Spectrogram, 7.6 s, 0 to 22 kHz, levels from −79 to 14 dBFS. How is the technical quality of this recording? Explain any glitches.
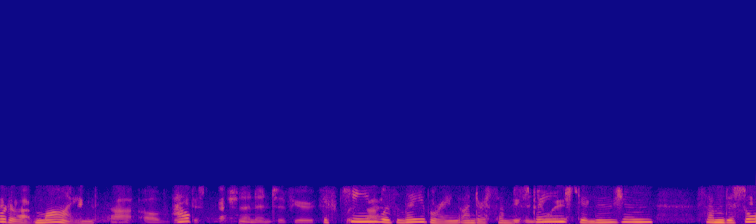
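Technical quality is poor: narrowband headset coding throughout, repeated level drops, and two faint echoes.

Bluetooth CVSD headset codec, throughout: the link encodes one bit per sample, up or down, with an adaptive step, which fits a 64 kHz CVSD stream. Nothing above 3.8 kHz survives, the band sits roughly 200 Hz to 3.5 kHz, and s sounds turn scratchy over a granular hiss.

Speech suppressed in double talk, at 0.00–1.16, 2.04–2.31, 3.63–4.64, 4.93–6.41, 6.85–6.89 and 7.47–7.56 s: an echo canceller likely mistook overlapping talk for echo and attenuated it. The speech dips by about 5 to 25 dB, thinning or cutting out in pieces.

Echo leak, at 2.10–2.14 and 2.32–2.38 s: a far-end loudspeaker's echo likely slipped past cancellation and returned about 0.3 s later. Faint scraps, about 35 to 40 dB below the speech, trail behind it.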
